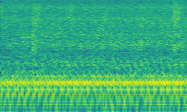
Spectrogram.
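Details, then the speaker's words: Whirlpool Cabrio HE washer at fastest spin, drain pump running, lid locked, recorded over room fans: steady even hum with constant low tone, no knocking or thumping, very little vibration; normal. "all right spinning at its fastest spin you can see very little vibration"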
